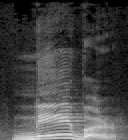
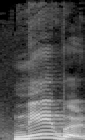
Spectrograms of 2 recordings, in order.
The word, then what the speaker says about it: neighbour: इस शब्द का उच्चारण क्या है? NEIGHBOUR, नेबर, नेबर, ये मेरी पड़ोसन है।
